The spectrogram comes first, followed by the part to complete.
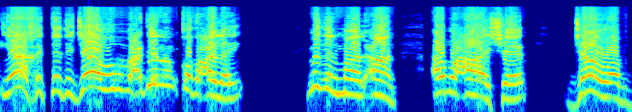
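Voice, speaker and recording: High-pitched, forceful man debating. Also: dry recording. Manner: forceful, insistent, repeats challenges. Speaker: debate show host. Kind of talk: heated live religious debate.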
